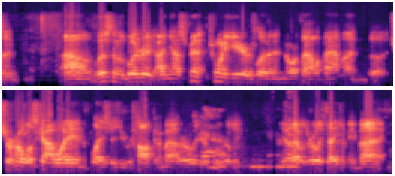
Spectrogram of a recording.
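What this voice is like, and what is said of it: Southern US accent. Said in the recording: “the accent comes from Mississippi and Alabama, although it fits here in Texas”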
